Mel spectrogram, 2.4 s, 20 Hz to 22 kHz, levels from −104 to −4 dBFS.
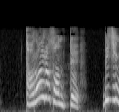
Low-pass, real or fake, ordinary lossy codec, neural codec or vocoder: none; real; none; none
